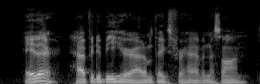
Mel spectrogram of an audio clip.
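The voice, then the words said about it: American accent. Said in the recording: “That wasn't David Prentice, you could tell from the accent straight away.”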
